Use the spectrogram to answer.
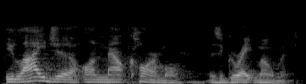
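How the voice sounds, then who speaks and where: A man preaching a sermon, swinging between loud declaration and hushed intensity. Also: fairly low pitch, normal speed, breathy edge, long reverb tail, muffled recording.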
